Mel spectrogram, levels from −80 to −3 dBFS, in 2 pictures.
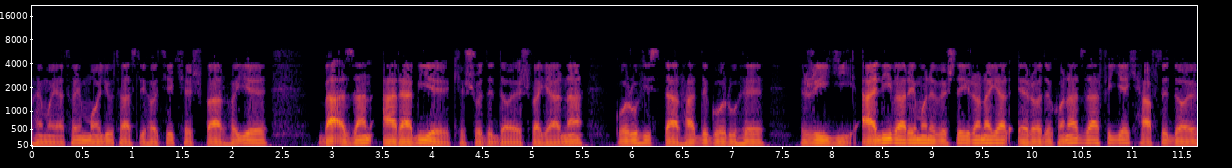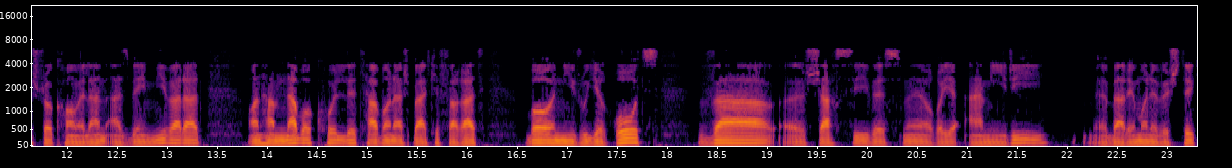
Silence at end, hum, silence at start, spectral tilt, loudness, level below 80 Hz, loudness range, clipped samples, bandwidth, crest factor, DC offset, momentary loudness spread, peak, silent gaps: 0 s; none; 0 s; -6 dB/octave; -30 LUFS; -42 dBFS; 3 LU; under 0.1%; 6.4 kHz; 18 dB; under 0.1%; 8 LU; -12 dBFS; none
